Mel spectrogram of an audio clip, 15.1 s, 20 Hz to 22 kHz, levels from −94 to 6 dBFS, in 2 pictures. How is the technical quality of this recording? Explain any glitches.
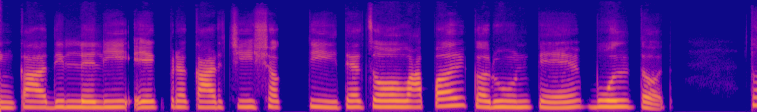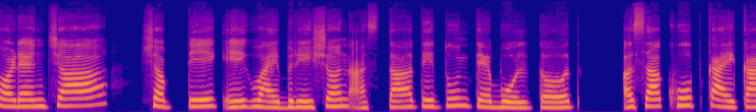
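The recording's technical quality is degraded throughout by generation loss. The speech was likely decoded and re-encoded about four times with a lossy codec; the character points to MP3 at around 128 kbit/s. Each pass requantised the audio on a shifted frame grid, so the noise and missing spectral bands from every round stacked up. The result is swirly and hollow, with a smeared quality heavier than that bitrate alone would produce, and consonant attacks sound blurred rather than crisp.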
